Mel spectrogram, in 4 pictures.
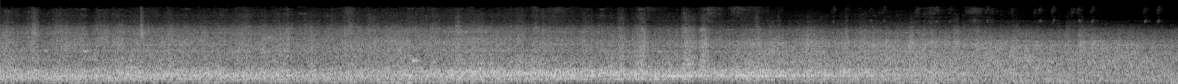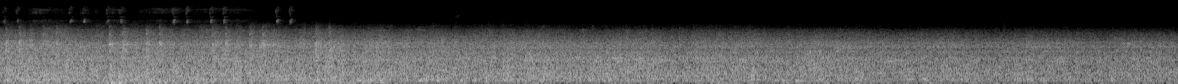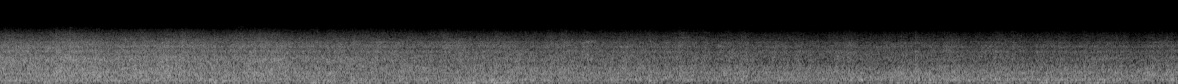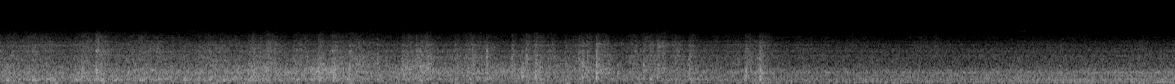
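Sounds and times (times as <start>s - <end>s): wheels clacking over rail joints: 0.0s - 16.5s
freight train wheels rumbling: 0.0s - 47.0s.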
